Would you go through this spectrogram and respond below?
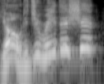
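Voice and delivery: retold outrage. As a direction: tell them it's outrageous. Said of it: "I was like".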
